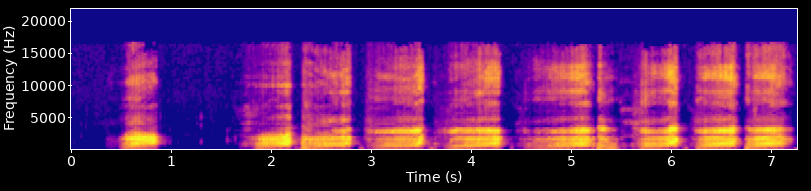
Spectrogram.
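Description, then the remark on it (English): A turkey fighting purr made on a mouth call: a brief raspy burst, a short pause, then a run of loud, harsh, rolling purrs in quick, uneven pulses, with no talking. “That's that fighting purr.”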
